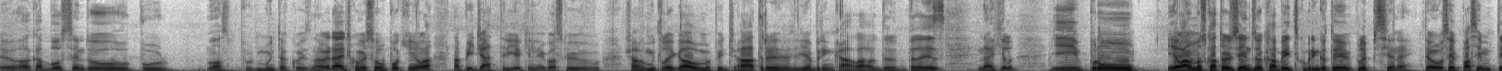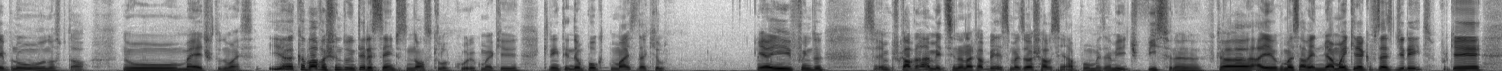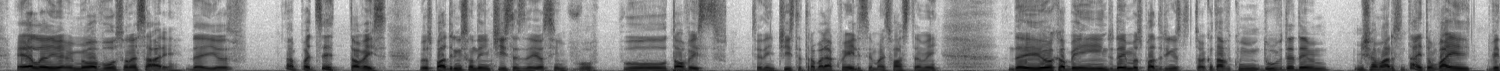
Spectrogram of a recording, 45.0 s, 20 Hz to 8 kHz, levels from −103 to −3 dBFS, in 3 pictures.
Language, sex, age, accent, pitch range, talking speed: Portuguese, male, 20-39, Brazilian, 115-155 Hz, 225 wpm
